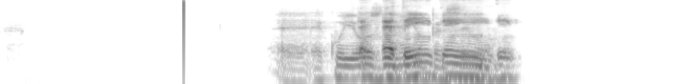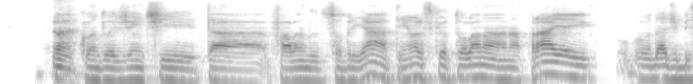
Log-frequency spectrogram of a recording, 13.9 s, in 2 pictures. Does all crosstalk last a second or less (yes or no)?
no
